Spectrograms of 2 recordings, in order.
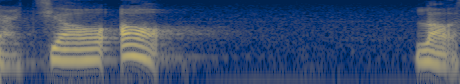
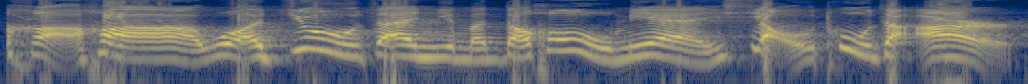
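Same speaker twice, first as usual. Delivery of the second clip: loud taunting wolf laugh and voice; menacing wolf; 2 semitones higher, 8 dB louder than usual. A narrator's reading. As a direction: loom over the bunnies as the big bad wolf. Wolf reveals himself. (野狼大声恐吓)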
